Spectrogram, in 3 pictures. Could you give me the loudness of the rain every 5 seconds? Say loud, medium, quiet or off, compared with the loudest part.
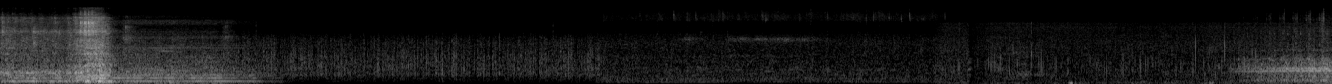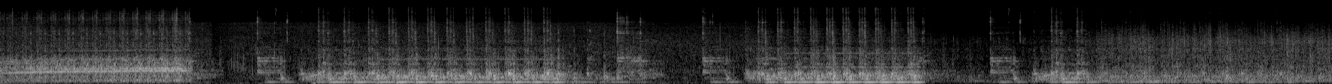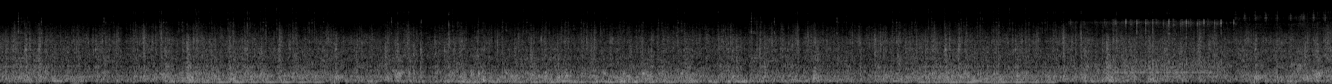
quiet, quiet, quiet, quiet, medium, loud, loud, loud.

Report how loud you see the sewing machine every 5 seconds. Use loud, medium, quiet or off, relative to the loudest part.
loud, off, loud, loud, loud, quiet, quiet, quiet.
